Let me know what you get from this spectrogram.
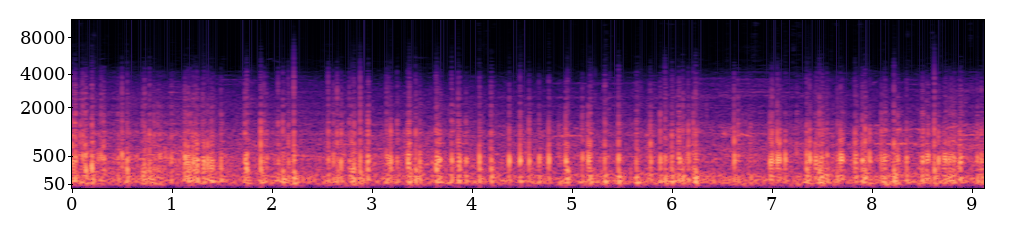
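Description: Aerial fireworks going off in a rapid, continuous barrage of bangs and crackles, many per second.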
